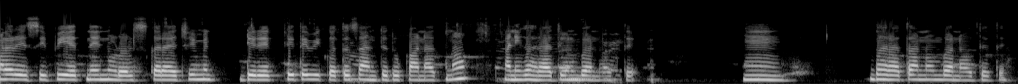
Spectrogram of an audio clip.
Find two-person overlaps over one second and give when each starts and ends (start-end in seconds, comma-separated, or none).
5.0-6.4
